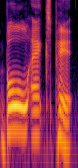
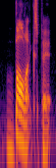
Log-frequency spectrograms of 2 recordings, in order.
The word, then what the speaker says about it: Ball x Pit: I mean some people might call it ball x pit but that's not how it's pronounced. It's definitely pronounced bollocks pit.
